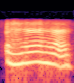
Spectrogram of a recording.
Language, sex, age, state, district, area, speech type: Bengali, female, 18-30, West Bengal, South 24 Parganas, rural, conversation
